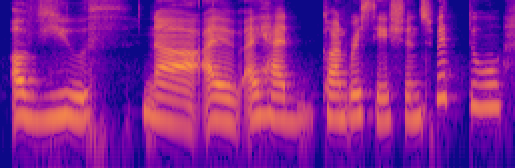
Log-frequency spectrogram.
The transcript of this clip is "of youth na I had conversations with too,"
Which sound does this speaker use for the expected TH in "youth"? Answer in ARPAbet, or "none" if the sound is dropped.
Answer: TH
